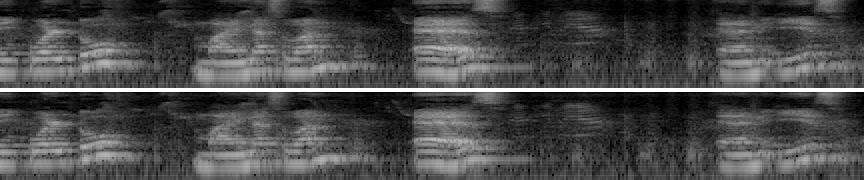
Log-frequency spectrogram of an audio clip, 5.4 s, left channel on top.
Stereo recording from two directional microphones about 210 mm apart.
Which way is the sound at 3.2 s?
50° right (ahead or behind).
